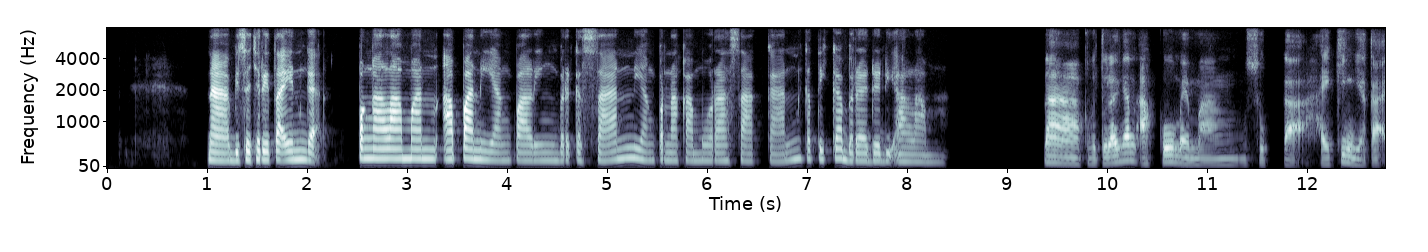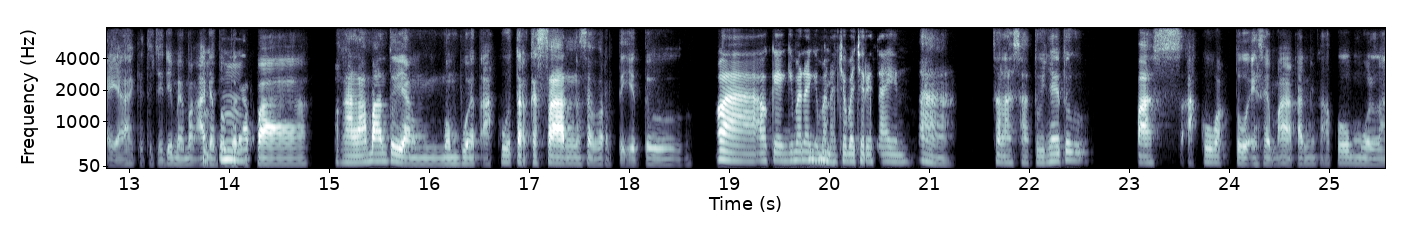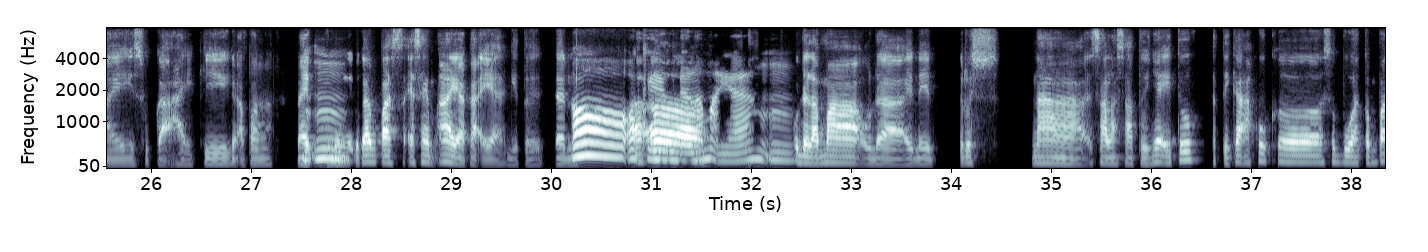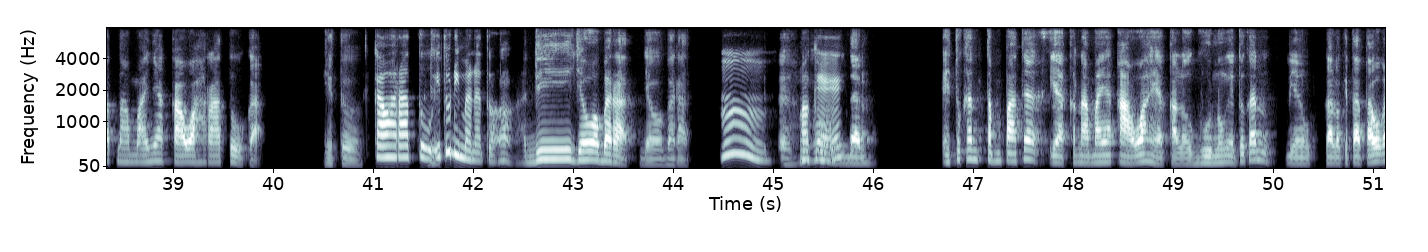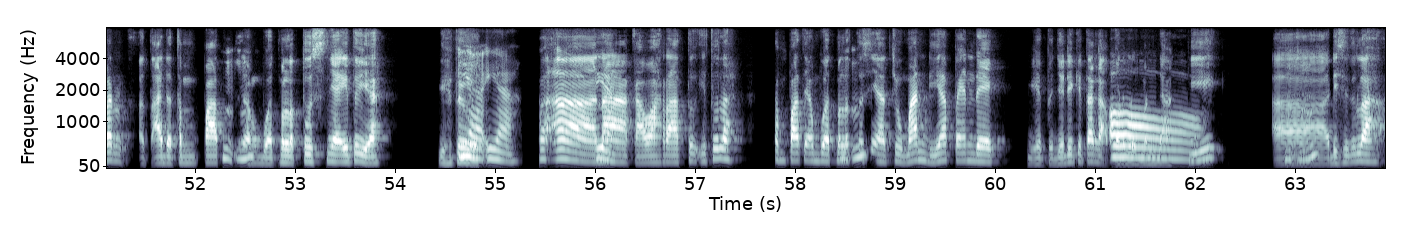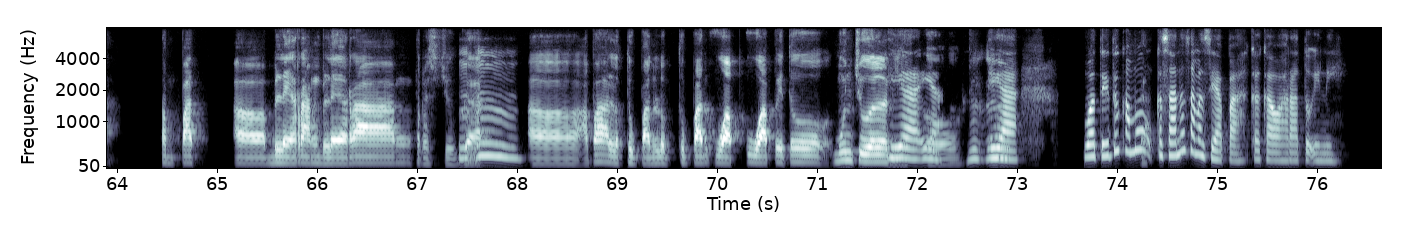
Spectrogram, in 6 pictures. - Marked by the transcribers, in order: in English: "hiking"; in English: "hiking"; other background noise
- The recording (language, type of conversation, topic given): Indonesian, podcast, Ceritakan pengalaman paling berkesanmu saat berada di alam?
